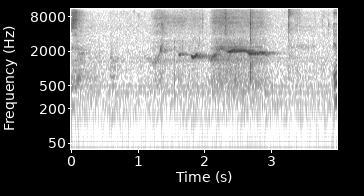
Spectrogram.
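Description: A person whistling one soft, thin note for about a second and a half, wavering and then rising slightly, starting a little over a second in. Faint sticky clicks come from slime being worked in the hands.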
